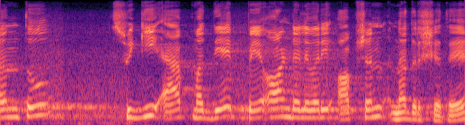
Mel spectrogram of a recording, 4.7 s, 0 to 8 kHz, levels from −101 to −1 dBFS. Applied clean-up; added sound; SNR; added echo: none; none; none; none.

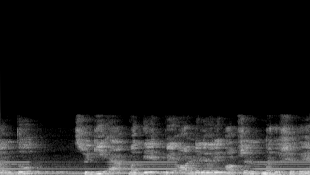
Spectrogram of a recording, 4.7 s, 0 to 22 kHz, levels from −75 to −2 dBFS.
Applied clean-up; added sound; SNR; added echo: none; Wind instrument, woodwind instrument; 12 dB; reverberation time 0.7 s.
